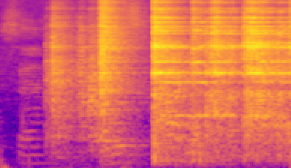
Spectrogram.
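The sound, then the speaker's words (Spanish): A cat knocks over dishes and cutlery: an uneven rattle, then a sudden loud crash with bright metallic jangling and clinking that rings on in a few overlapping bursts. “No rompa, no rompa. Se puso nervioso.”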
